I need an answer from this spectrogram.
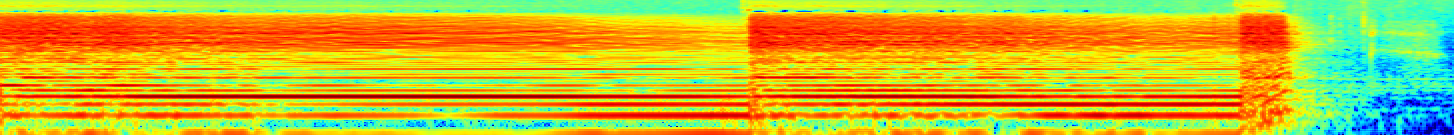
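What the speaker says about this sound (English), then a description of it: "here is my low E for your tuning reference." A distorted electric guitar rings out a single sustained low E string note tuned down a half step to E-flat, thick and loud, held for several seconds before a re-pick and a final fade as the note is cut.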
